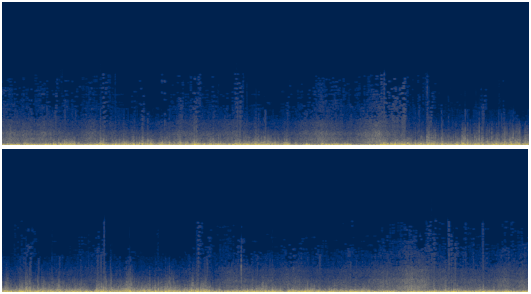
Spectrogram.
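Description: Strong wind buffets the microphone outdoors with a low, steady rumble.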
